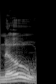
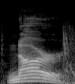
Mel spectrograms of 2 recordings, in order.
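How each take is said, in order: First: The word is said in a plain accent. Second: The word is said in an Australian accent. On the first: The speaker calls it right. "I'm saying it right" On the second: The speaker calls it wrong. "Australia, they got even no wrong"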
